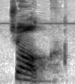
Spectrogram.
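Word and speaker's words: chalk: hold न last चौक जब भी हम चौक को बोलते हैं तो हम एल प्रोनाउंस नहीं करते हैं दिस इ चौक व्ट हैपन टू लक्षिता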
